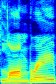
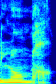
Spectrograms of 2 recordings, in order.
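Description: First: The name is said with an English pronunciation. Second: The name is said with a French pronunciation. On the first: "Maybe it's Lombre" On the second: "but I say Lombre"

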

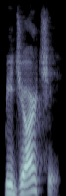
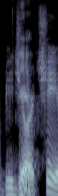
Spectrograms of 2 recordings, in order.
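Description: First: The name is said with an English pronunciation. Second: The name is said with a Farsi pronunciation. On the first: "my real last name is" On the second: "as you say it in Farsi"

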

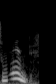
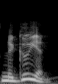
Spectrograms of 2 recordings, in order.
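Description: First: The name is said as one syllable, like 'win'. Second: The name is said as two syllables, like 'new-yen'. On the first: The speaker calls it right. "I did not know that it was pronounced Win" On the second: The speaker calls it wrong. "I thought it was Nguyen"

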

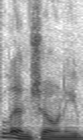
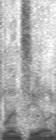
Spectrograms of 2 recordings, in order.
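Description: First: The name has an Italian-style pronunciation. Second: The name has an Americanized pronunciation. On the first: This is the name's original pronunciation. "They get all worked up and it's Lencioni" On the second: This is how the owner of the name says it. "but I'm super American, so it's Lencioni"

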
